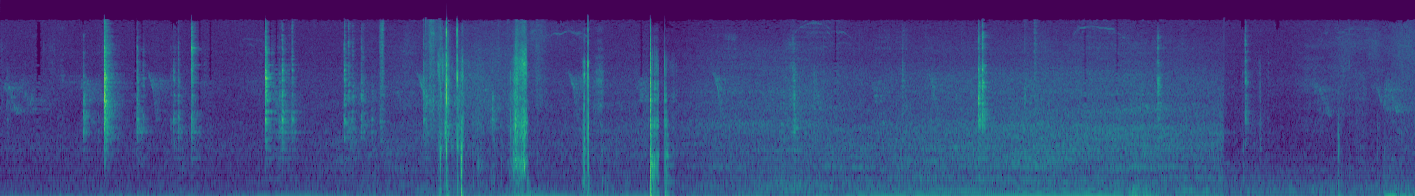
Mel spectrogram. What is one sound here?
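Metal tools click and clink against a bicycle wheel hub.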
